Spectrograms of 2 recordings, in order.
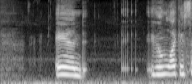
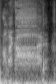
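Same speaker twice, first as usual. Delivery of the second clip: whispered dismay; 10 dB quieter than usual. Retold or imitated. Overwhelmed when the day is upended.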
